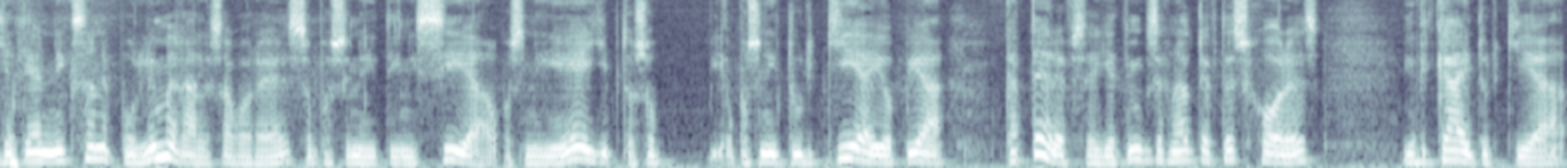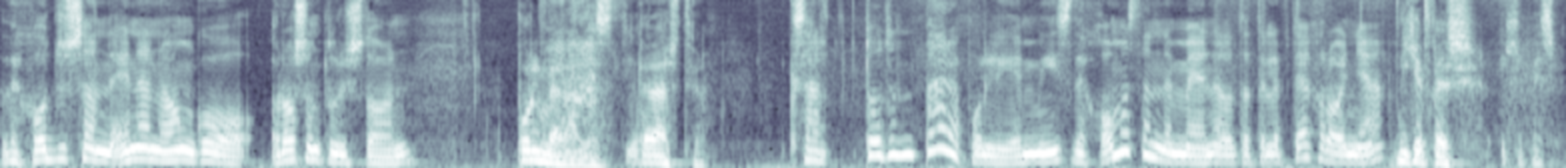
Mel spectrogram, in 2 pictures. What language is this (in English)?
Greek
